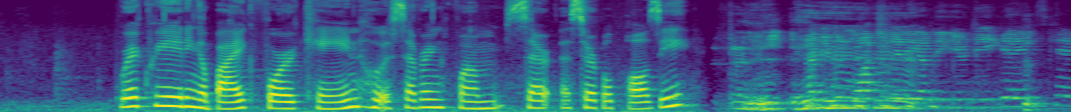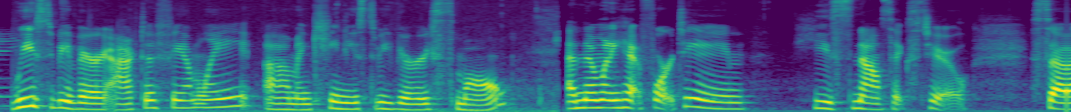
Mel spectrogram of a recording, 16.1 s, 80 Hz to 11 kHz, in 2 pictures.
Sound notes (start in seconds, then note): 5.4 laughs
